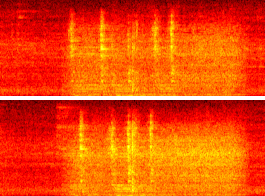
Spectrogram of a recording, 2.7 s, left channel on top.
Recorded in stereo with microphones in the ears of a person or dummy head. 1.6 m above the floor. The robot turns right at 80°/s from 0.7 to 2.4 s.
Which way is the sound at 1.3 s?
45° right (ahead or behind).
